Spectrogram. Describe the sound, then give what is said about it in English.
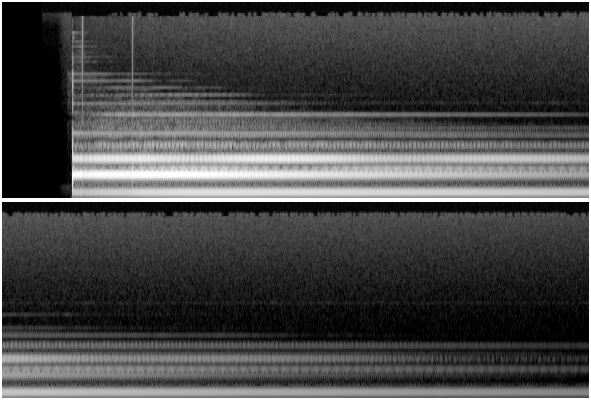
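A single gong stroke, sounded to begin a hypnosis session, rings out and its deep, humming tones hang in the air, slowly fading with a gentle wavering pulse over about eight seconds. No one speaks. “The gong is going to sound and then the hypnosis will start.”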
